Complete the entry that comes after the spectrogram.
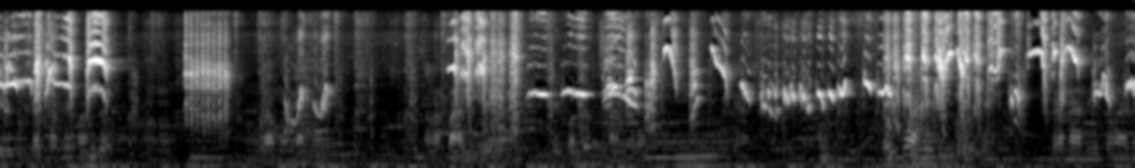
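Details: Kalimantan greater green leafbird, small-bodied, in lively ngentrok singing. Squeaky whistles and harsh buzzy bursts come first, then a quiet stretch, then dense chattering, slurred notes and scratchy trills over a low rhythmic background.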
